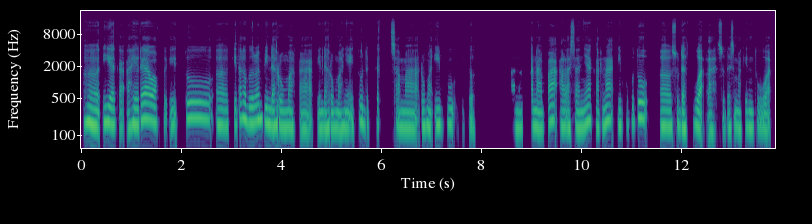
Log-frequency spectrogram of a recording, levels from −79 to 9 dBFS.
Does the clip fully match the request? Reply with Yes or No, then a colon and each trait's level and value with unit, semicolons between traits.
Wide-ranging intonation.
No: narrow, 2.6 semitones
